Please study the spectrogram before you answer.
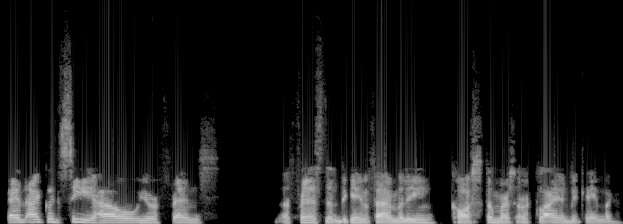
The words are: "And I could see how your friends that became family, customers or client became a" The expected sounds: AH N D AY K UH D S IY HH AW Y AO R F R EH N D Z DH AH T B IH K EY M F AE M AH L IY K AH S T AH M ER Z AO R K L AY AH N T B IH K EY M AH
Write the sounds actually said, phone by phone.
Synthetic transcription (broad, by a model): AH N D AY K UH D S IY HH AW Y AO R F R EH N D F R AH T B IH K EY M F AE M AH L IY K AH S T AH M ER S AO R K L AY AH N T B IH K EY M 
